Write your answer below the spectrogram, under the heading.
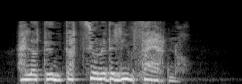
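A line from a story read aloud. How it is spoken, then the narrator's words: Desperate pleading. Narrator (Italian): supplicandolo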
